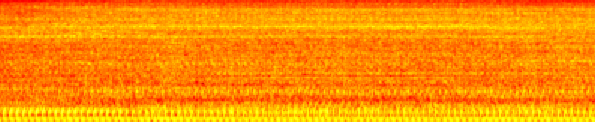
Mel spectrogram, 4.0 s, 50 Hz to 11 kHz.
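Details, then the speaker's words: Barn-find Honda TRX250 ATV, parts donor left outside, started on starting fluid with kick starter: steady, even single-cylinder idle with a fast regular patter, no knocking or rattling; idle turned up. Engine sounds healthy. "bad sounds nothing in the oil week I got the idol turns up"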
